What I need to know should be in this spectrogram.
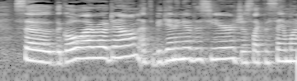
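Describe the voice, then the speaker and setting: At a fairly quick pace, a woman speaks with ordinary pitch variation amid audible room echo. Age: 40s. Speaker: wellness vlogger. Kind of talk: casual talk to camera. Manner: casual, with many fillers.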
